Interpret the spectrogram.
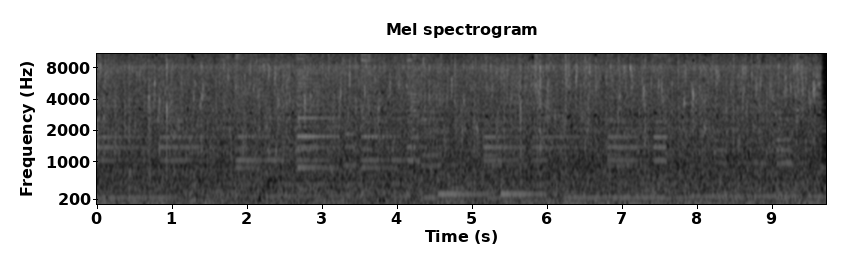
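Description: Chicken skewers wrapped in shredded samosa sheets frying in hot oil, a steady dense sizzle with fine crackles, with soft background music.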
